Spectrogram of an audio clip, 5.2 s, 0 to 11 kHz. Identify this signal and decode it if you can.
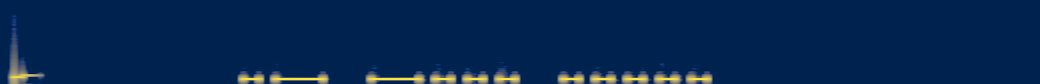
Morse code, heard as a keyed tone, about 16 wpm, 700 Hz. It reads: AB5
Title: USA Call Sign Prefixes - Repeated 2x - 15wpm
